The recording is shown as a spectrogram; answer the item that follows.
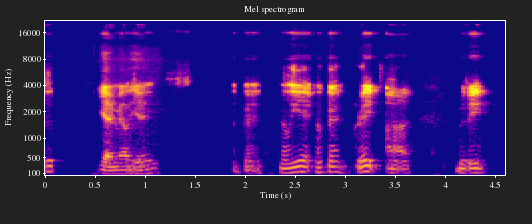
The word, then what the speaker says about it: Méliès: Is that how you pronounce it? Yeah, Méliès.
